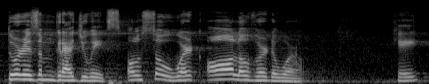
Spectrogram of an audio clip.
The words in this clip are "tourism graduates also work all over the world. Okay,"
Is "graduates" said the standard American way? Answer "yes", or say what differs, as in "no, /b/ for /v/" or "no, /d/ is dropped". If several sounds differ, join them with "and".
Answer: yes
